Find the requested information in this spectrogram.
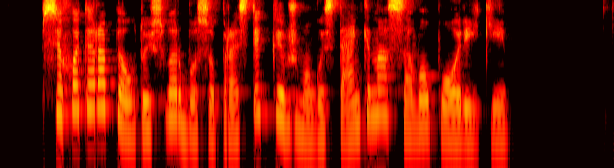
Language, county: Lithuanian, Utena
